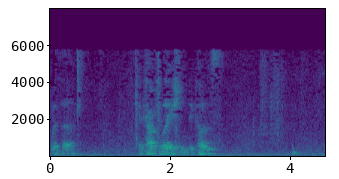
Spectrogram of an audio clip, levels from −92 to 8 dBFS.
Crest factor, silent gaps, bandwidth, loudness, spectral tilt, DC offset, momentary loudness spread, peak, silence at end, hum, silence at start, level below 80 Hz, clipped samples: 20 dB; none; 6 kHz; -41 LUFS; -5 dB/octave; under 0.1%; 20 LU; -24 dBFS; 0 s; none; 0 s; -62 dBFS; under 0.1%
